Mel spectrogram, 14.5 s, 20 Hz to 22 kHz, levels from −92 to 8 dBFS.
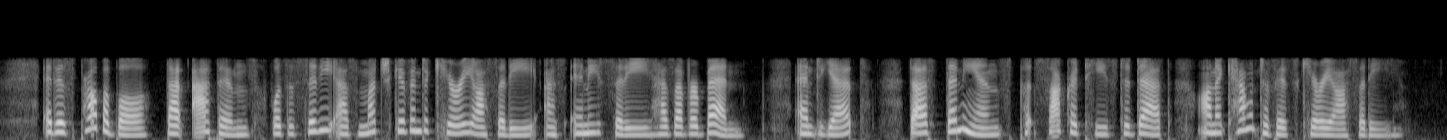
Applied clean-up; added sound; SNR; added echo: none; none; none; none.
